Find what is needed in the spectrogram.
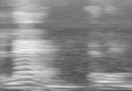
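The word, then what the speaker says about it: lamb: এটা আসলে লাম না, এটা আসলে ল্যাম, ল্যাম, ল্যাম, ল্যাম, থুম, ছুম, থাম, থাম, থুম, থাম, তারপর bomb, bomb, Lim, Lim, thumbnail, thumbnail.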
